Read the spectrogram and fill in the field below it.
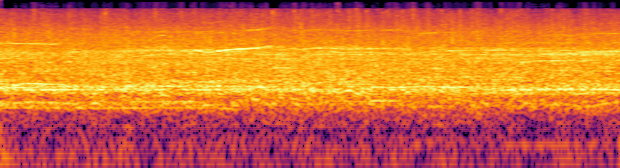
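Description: A baseball crowd at a Dodgers–Mariners game during a combined no-hitter rises to its feet, a steady roaring wash of cheering and clapping that holds loud and even throughout.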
